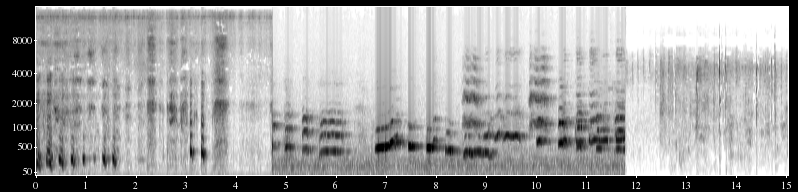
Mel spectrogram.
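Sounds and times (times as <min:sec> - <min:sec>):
parrot singing: 0:07.1 - 0:11.8.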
